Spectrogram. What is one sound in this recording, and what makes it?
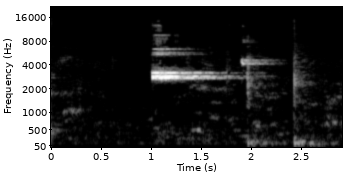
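A referee's whistle blows sharply in an echoing gym.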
